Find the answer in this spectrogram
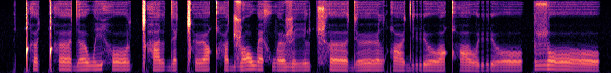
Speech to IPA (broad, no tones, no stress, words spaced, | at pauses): ǃʰəǃʰəːdəː wihoːl ǀʰaldɛǀʰøːqʰyd ʐɔwɛxwœʐiːl ʈ͡ʂʰəː døːlqøːd rʲoːqʰoːrʲoː | ɮoː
